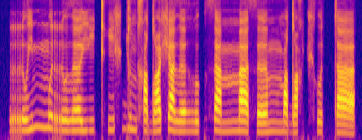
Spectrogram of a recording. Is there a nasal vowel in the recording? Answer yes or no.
no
